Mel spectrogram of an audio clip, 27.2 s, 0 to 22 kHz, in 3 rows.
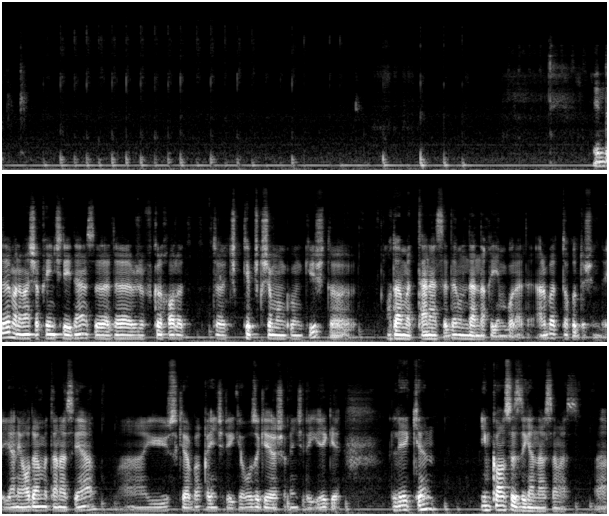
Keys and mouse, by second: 0.0-0.1 typing, 0.6 alt+click.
